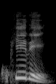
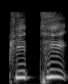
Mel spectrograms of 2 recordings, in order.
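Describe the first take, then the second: First: The middle consonant is a soft d. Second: The middle consonant is a clear t. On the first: The speaker calls it right. "그래서 피디 이렇게 하시면 돼요" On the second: The speaker calls it wrong. "T 이렇게 발음을 안 합니다"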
